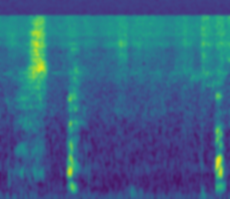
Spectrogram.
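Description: Near silence, with faint rustling and one brief soft sound about two-thirds of a second in.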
